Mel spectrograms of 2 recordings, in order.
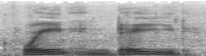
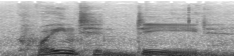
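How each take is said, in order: First: It is said in an attempted Boston accent. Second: It is said in a plain, natural voice. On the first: "Maybe I should attempt a Boston accent" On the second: "I suppose it's going to be my voice"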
